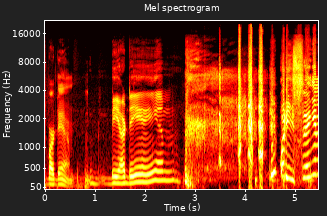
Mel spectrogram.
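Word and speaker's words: Bardem: is that right Bim I think I'm pretty sure it's bardam BRD what are you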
